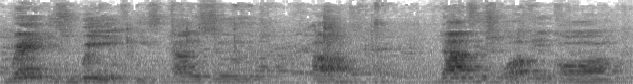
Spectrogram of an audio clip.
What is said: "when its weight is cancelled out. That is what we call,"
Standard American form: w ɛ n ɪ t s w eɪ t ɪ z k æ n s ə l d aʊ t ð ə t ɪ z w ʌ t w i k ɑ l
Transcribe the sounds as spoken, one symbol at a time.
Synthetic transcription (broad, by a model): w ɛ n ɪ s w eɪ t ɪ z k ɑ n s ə d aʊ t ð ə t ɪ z w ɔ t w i k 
